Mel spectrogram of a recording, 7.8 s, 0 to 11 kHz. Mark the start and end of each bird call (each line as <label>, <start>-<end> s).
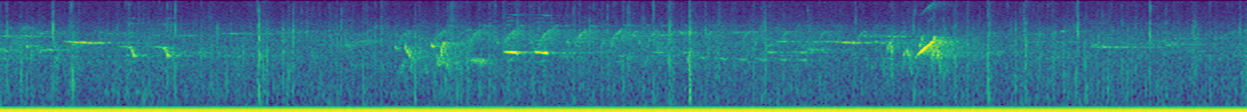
Iiwi (Drepanis coccinea), 0.8-1.2 s
Omao (Myadestes obscurus), 2.5-3.1 s
Iiwi (Drepanis coccinea), 2.7-4.3 s
Apapane (Himatione sanguinea), 4.2-5.7 s
Iiwi (Drepanis coccinea), 5.7-6.0 s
